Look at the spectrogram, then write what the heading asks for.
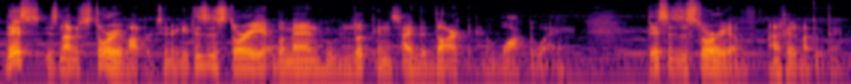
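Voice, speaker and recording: A man's voice: on the low side, fairly quick, creaky, fairly bright tone, faint music behind. A man hosting a podcast over a video call, narrating a dramatic intro and then chatting hesitantly with many fillers. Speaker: podcast host. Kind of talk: scripted narration then casual interview.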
